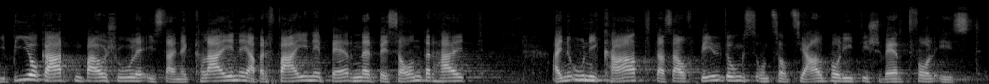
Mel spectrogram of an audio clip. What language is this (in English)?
Swiss German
